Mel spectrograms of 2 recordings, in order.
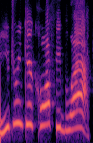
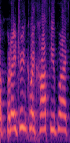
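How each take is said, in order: First: Put-on high, loud New Jersey accent; imitated New Jersey guy, punching it out; Ray Liotta. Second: Said in the usual way. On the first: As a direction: lean hard into the New Jersey vowels. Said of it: "He has a bit of an accent".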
